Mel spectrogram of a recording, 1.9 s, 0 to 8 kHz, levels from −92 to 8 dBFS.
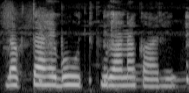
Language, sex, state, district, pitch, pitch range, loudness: Hindi, female, Chhattisgarh, Sarguja, 270 Hz, 255-275 Hz, -25 LUFS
